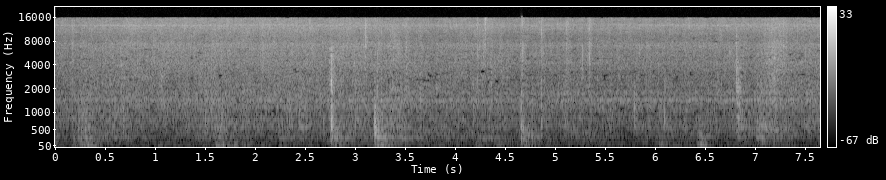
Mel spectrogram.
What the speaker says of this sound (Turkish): Güzel mis gibi salçalarımızı böyle soteliyoruz.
